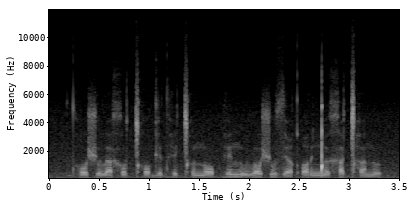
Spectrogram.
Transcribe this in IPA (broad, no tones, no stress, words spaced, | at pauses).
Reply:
dʱɔʃʊlaxɔ ǀʰɔɡedʱeǀʰʊ nɔbʱe nulɔʃu zeqʼɔɾə ŋ͡ǃəxaǀʰanʊ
